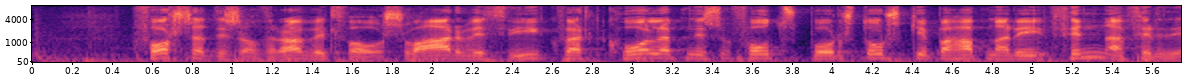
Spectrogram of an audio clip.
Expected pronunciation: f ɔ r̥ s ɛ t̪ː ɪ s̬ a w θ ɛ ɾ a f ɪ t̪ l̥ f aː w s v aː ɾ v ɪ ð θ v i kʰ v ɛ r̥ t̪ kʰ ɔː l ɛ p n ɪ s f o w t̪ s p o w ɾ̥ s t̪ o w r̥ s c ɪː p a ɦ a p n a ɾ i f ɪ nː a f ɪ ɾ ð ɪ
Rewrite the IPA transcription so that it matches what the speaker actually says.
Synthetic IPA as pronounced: f ɔ r̥ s ɛ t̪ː ɪ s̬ a w θ ɛ ɾ a v ɪ t̪ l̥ f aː w s v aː ɾ v ɪ ð θ v i kʰ v ɛ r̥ t̪ kʰ ɔː l ɛ p n ɪ s f o w t̪ s p o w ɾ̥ s t̪ o w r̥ s c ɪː p a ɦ a p n a ɾ i f ɪ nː a f ɪ ɾ ð ɪ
